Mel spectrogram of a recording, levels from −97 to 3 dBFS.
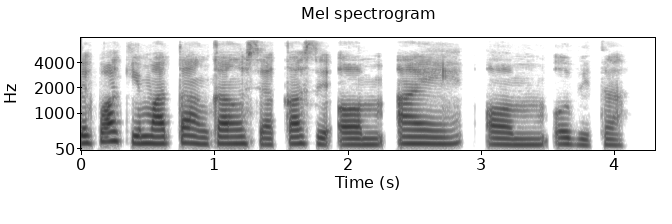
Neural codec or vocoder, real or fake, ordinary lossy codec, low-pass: none; real; none; 7.2 kHz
